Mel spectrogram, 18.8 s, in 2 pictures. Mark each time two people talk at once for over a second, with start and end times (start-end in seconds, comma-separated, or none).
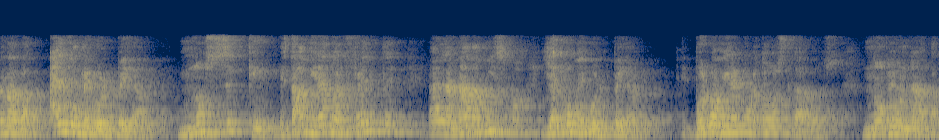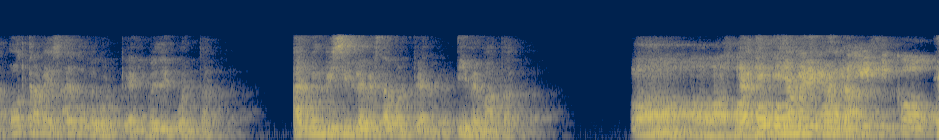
16.7-18.0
